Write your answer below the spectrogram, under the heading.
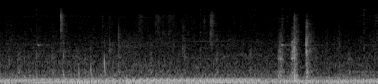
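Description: car driving

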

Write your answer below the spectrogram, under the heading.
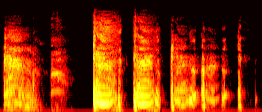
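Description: person coughing

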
